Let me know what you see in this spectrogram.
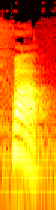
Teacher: Kalau fa dia berada di perut bibir bawah, sementara gigi serinya menyentuh perut bibir bawah. Jadi fa, bukan bibirnya yang ketemu bibir.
